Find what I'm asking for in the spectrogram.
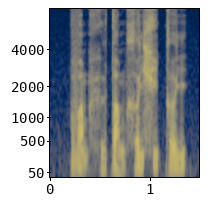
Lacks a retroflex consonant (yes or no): yes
